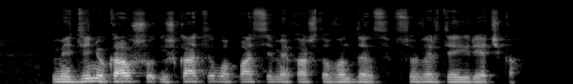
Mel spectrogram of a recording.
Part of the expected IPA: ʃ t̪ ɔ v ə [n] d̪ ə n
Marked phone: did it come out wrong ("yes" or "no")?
no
